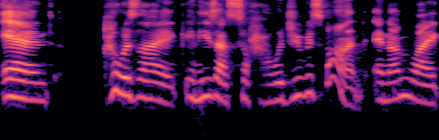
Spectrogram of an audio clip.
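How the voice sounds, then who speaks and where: At a moderate pace, a woman with an American accent speaks at a medium pitch with ordinary pitch variation. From Bolivia, raised in Montana (US). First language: Spanish. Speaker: interview guest. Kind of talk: interview, personal story.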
